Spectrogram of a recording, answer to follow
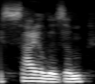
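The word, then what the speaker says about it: sciolism: word that's the word of the day today sigh ilysm it's spelled s CI o li s m it's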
